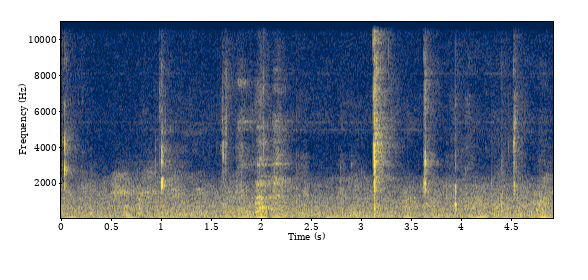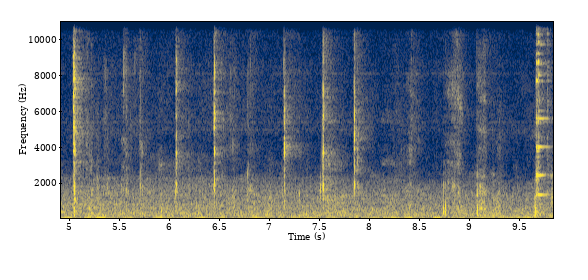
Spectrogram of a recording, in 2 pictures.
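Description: Close-miked chewing of boiled corn: soft, scattered mouth clicks and smacks every half second or so, over a faint steady low hum.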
